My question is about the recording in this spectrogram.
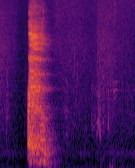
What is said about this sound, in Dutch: Even kuchen. Eén moment, pardon.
